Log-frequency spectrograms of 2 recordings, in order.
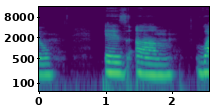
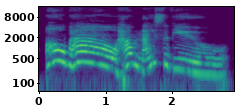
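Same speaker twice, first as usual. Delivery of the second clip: high, loud, drawn-out sarcasm; mock offended; 7 semitones higher, 7 dB louder, much slower than usual. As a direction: gush sarcastically, dragging it out. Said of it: "be so offended".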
